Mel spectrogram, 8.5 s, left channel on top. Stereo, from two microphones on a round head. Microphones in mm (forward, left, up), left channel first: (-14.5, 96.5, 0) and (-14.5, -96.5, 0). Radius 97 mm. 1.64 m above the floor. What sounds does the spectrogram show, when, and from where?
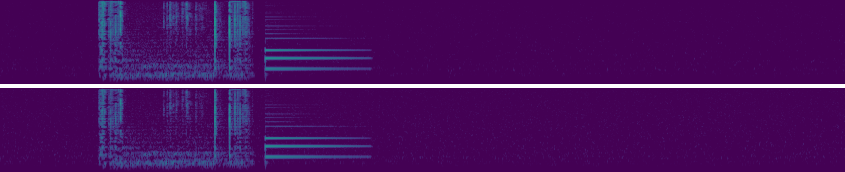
1.0 s a dropped coin: 25° left (ahead or behind)
2.6 s a guitar: 15° left (ahead or behind)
